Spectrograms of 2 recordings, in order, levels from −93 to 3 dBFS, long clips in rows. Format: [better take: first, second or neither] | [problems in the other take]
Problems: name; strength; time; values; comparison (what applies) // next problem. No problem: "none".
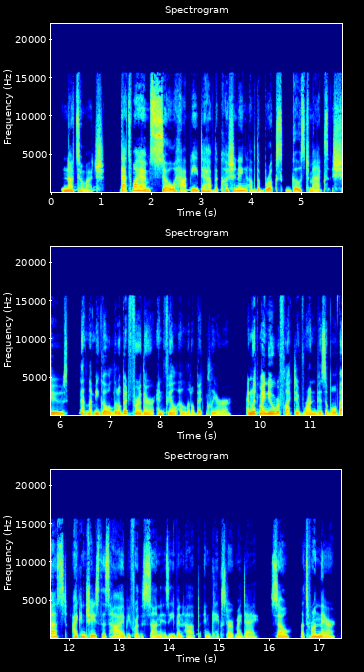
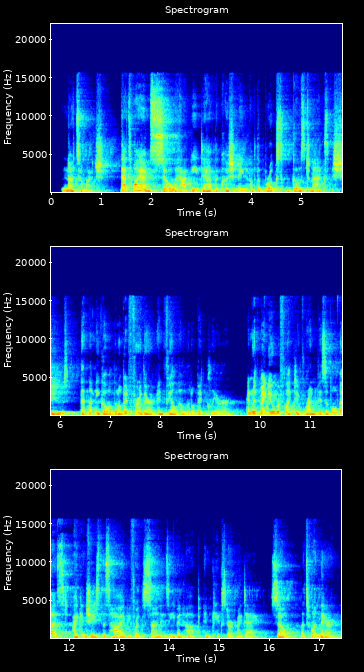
first | room echo; slight; dies away in 1 s // off-mic speech; somewhat distant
